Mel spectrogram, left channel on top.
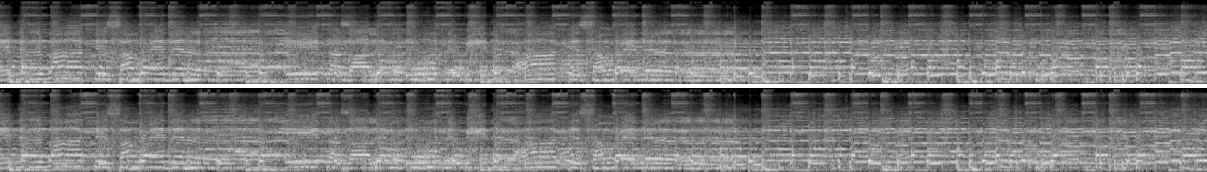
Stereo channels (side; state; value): both; normal; correlation 0.01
